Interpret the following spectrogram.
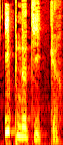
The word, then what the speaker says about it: hypnotique: Hypnotique, remember, at the end, Q-E, K, tic. So H is not pronounced.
